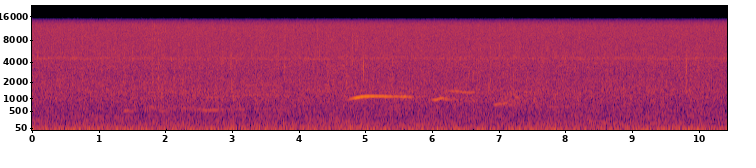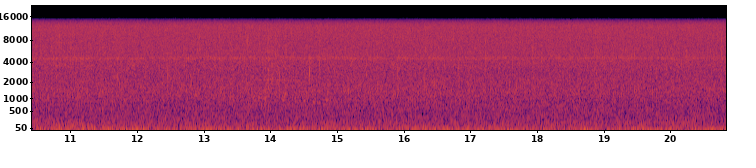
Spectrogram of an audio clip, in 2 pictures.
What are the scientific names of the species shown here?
Nyctibius griseus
